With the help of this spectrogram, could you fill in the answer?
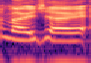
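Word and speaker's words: Mongeau: We're going to be talking about Tana Mojo and, am I saying her name right? – Tana Mongwao, Meng Mongyu. I don't think it's that one. I'm pretty sure it's Mojo. – Tana Mojo and her new influencer agency.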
